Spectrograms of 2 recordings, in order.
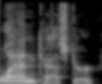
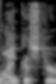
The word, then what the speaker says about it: Lancaster: They went to Lancaster, Pennsylvania, and make sure you say it correctly. It's not Lancaster. Interesting. Lancaster, Pennsylvania. Like Secaucus in Secaucus.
